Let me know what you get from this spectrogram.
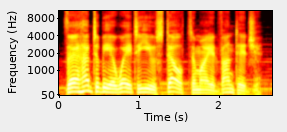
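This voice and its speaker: A man's voice: medium pitch, expressive, brisk, soft background music, natural voice. A man voicing an anguished, vengeful young furry alien who narrates his own audio story in an earnest, solemn, dramatic way.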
